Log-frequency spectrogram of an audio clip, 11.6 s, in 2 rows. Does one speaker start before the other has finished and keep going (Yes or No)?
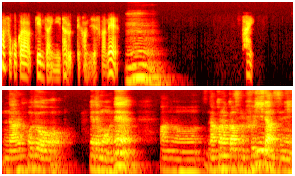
No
